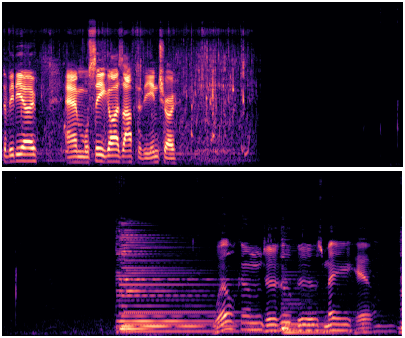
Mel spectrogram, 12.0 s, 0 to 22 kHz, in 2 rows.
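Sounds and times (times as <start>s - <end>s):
acoustic guitar strummed chords: 7.7s - 12.0s.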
